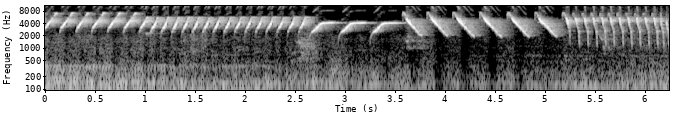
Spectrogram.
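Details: Mating song of a canary: a quick, regular trill of high chirps, then several broad downward-sweeping whistles repeated at a slower pace, ending in another rapid roll over a low background hum.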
